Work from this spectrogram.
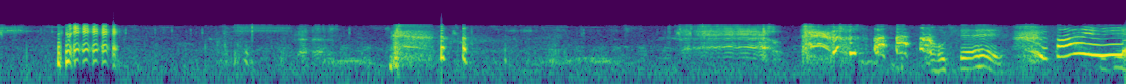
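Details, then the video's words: Female goat that came down off a table on her own to greet and answer a person, giving short pulsed, wavering bleats early on and a run of quavering calls near the end, mixed with a person talking to her. "Little lady goat talking to me and saying hi!"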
